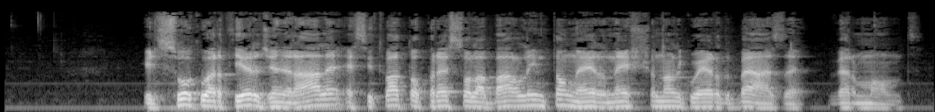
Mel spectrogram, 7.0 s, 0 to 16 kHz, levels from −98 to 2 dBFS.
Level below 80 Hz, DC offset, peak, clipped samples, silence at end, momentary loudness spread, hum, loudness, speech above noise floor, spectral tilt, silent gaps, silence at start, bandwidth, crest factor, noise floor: -44 dBFS; under 0.1%; -2 dBFS; under 0.1%; 0.25 s; 11 LU; none; -17 LUFS; 37 dB; -6 dB/octave; none; 1.1 s; 11.5 kHz; 16 dB; -54 dBFS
